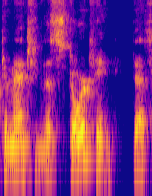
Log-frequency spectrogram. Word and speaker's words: Storting: Yeah, not to mention the Storting. That's how it's pronounced.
